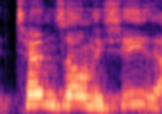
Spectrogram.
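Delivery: puzzled, rising repeat; baffled echo. Retold or imitated. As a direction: echo it back as if you understand none of it. Echoes it, not understanding.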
